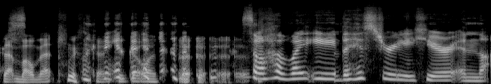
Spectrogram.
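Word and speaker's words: Hawaiʻi: repeat it's hav hav the W is sometimes pronounced as a v but there's definitely what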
